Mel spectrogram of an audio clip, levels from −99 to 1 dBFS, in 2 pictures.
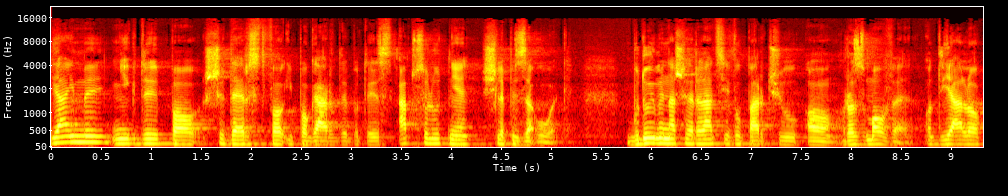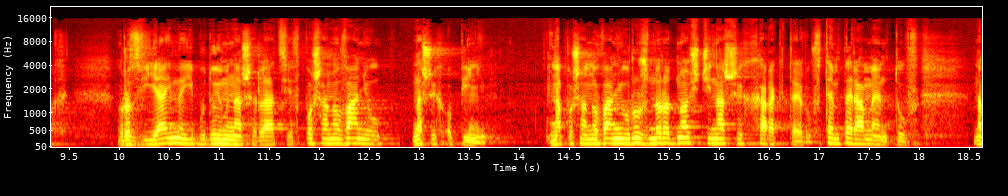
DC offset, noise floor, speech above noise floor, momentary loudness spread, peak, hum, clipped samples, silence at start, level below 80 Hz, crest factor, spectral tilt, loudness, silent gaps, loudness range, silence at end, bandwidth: under 0.1%; -42 dBFS; 23 dB; 13 LU; -2 dBFS; none; under 0.1%; 0 s; -58 dBFS; 18 dB; -3 dB/octave; -18 LUFS; none; 2 LU; 0 s; 16 kHz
